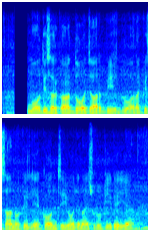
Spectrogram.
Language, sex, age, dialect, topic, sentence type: Hindi, male, 18-24, Hindustani Malvi Khadi Boli, agriculture, question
